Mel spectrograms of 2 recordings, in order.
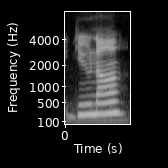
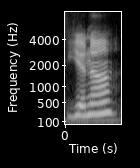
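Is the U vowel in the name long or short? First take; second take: long; short. First: The U vowel is long. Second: The U vowel is short. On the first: The speaker calls it wrong. "it's not Yuna" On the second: The speaker calls it right. "it's not a long U"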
